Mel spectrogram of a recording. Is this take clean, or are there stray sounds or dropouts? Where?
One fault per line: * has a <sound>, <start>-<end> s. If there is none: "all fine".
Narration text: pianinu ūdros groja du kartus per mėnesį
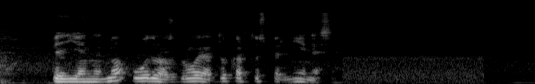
all fine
